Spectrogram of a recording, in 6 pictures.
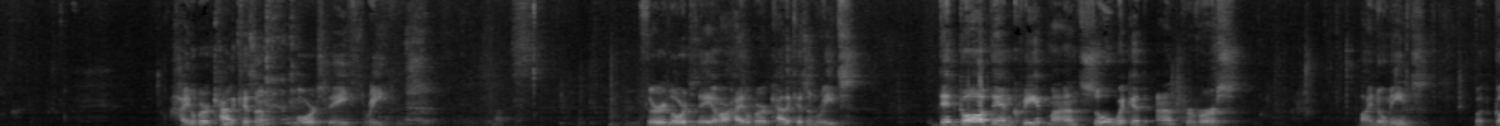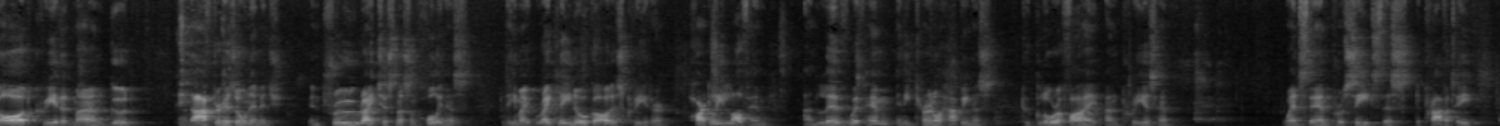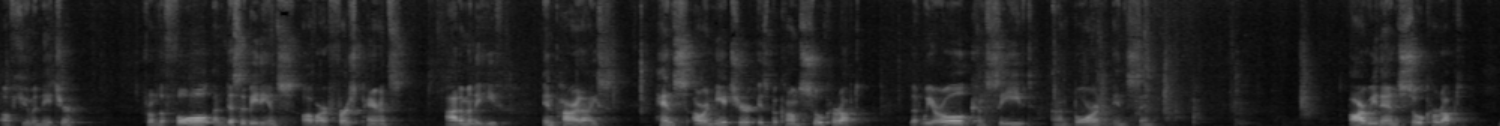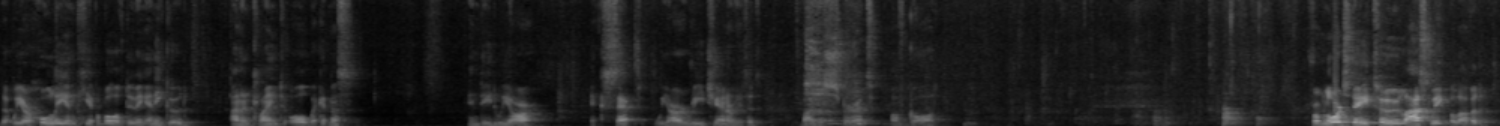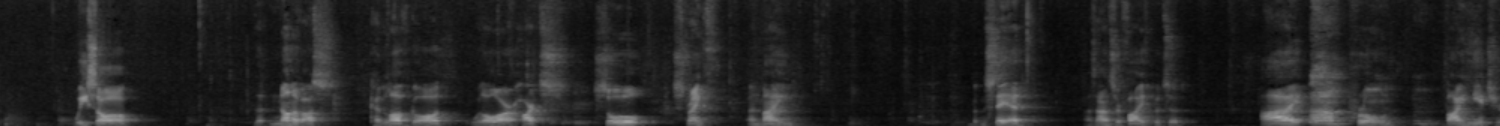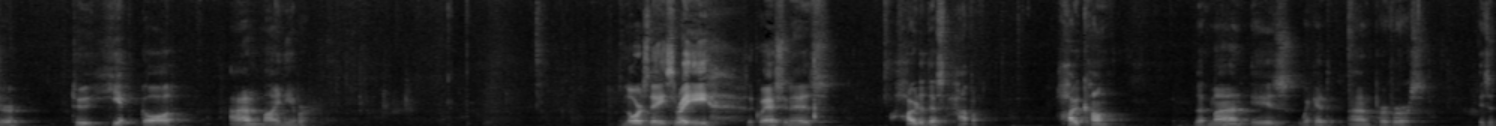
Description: Heidelberg Catechism Sermons I. The Meaning of God’s Image II.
